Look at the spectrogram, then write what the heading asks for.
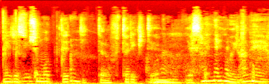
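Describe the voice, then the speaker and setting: A man's voice: mid-range voice, fast, noisy background, lightly acted. A young man playing playful, clingy quadruplet brothers in an improvised ASMR voice drama, chattering casually and affectionately in a boyish manner. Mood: bemused. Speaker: voice actor. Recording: overlapping voices behind.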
